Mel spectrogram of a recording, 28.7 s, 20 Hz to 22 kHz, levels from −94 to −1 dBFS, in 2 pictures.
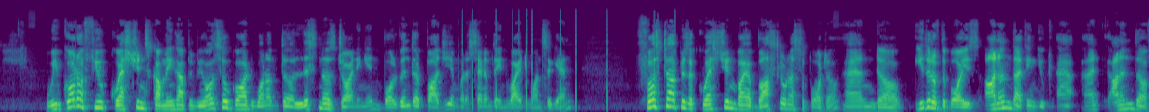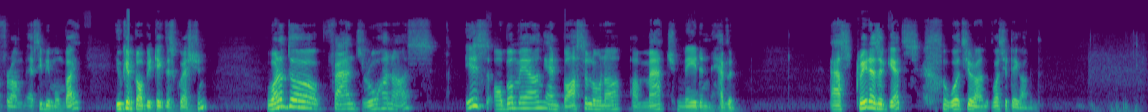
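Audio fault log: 5.78 to 8.45 s, train of clicks: about ten sharp, same-shaped ticks arrive at roughly 4.1 per second with uneven spacing, each standing out by about 10 dB above the surrounding sound, so they pop through clearly. The cause is likely interference from nearby equipment or a faulty connection or power supply injecting pulses. Unlike random crackle, the clicks share one shape and cluster in this stretch, and unlike a single dropout click they repeat as a ticking run.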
